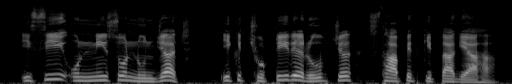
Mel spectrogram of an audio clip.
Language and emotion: Dogri, neutral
